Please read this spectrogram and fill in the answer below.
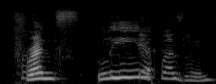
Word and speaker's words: Frantzline: the Lan yes so if we have to pronounce it we have to go friend lean friends fren oh nice can you guys say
